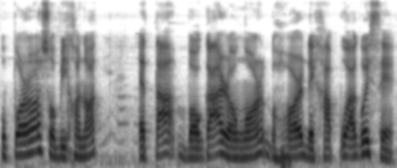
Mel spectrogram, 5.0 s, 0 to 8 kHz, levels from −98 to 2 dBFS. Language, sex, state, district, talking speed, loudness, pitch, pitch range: Assamese, male, Assam, Sonitpur, 110 wpm, -12 LUFS, 135 Hz, 125-145 Hz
